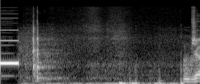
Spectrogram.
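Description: A loud, steady test-tone beep, the kind that goes with TV colour bars, cutting off sharply just after the start. A single click follows, then quiet room tone until a man starts speaking near the end.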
